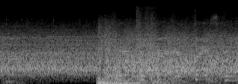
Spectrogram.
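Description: A body slams heavily onto the wrestling mat with a loud thud.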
